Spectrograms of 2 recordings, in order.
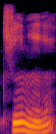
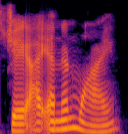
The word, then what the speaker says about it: Jinny: It's not Jeannie. It's not short for Virginia either. It's Jinny.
